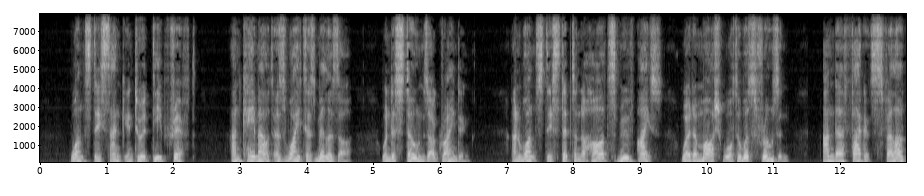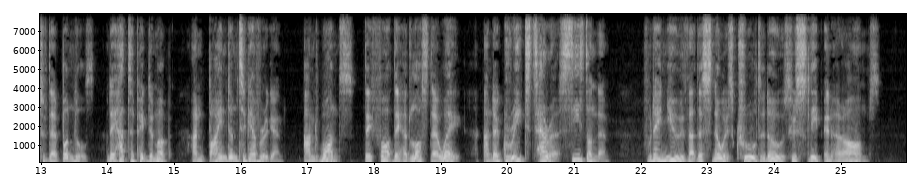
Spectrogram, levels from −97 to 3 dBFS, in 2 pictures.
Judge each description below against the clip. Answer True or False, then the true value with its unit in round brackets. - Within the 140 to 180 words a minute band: False (200 wpm)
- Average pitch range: False (7.5 semitones)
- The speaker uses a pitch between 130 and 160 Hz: True (140 Hz)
